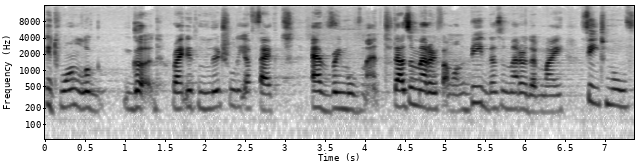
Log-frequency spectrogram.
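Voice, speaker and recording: Against noticeable background noise, a woman speaks at a moderate pace with a medium pitch and fairly even intonation. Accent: non-native. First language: not English. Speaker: dance coach. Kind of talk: tutorial. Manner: casual, conversational.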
